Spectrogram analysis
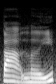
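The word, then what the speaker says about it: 打雷: เสียง 2 เป็น เหลย คำ นี้ อ่าน ออก เสียง ว่า พี่ ตาล เลย นะ คะ ตา เลย แปล ว่า ฟ้า ร้อง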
